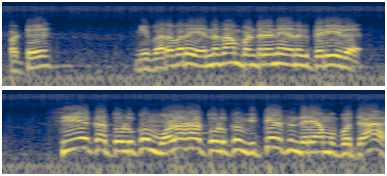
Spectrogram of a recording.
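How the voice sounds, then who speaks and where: A village elder settles a family squabble in a film drama with quick, mild reproach. His voice is very high for a man, and he speaks fast. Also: fairly bright tone. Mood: reproachful.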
